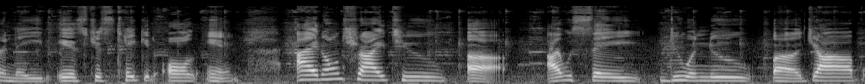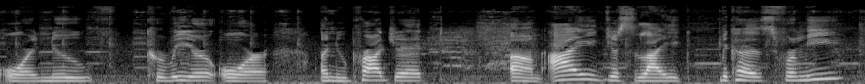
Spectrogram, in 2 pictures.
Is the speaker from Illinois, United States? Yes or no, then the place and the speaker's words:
no; Florida, United States; I am from Florida, as you all know, so it's nice all year long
